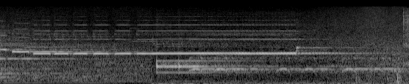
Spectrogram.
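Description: Background film music of long held notes. A lower note joins about halfway through, and the top note steps up near the end.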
